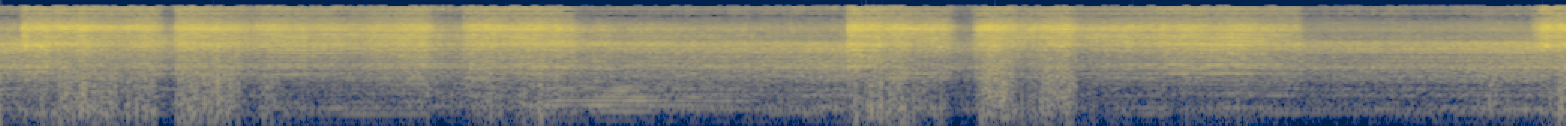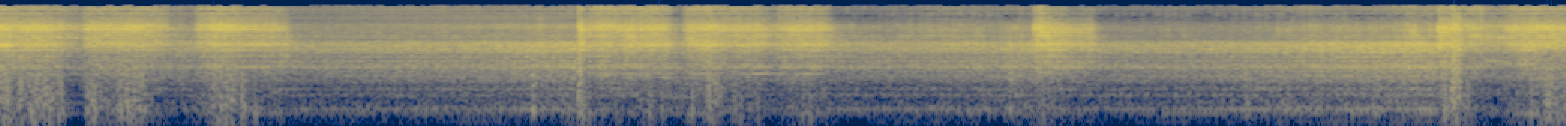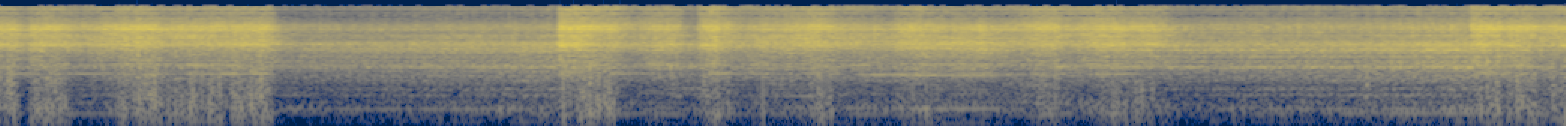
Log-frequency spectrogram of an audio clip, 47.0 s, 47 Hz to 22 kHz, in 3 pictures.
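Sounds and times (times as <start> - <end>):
circular saw cutting wood: 0.0 - 46.9.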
